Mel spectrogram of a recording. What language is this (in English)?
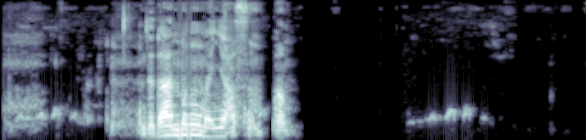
Dagbani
